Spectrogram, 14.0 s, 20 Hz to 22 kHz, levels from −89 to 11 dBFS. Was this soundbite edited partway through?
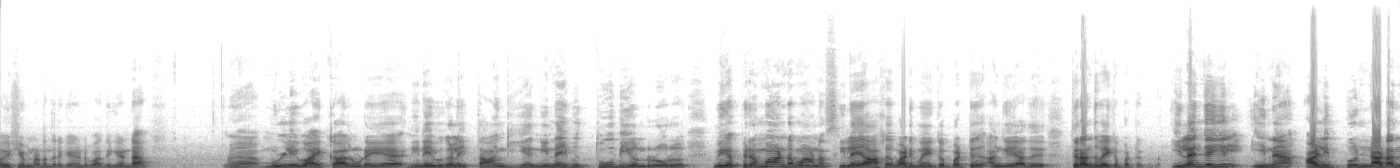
yes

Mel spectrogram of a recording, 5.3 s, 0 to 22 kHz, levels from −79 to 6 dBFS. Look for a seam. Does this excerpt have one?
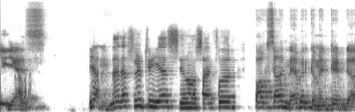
yes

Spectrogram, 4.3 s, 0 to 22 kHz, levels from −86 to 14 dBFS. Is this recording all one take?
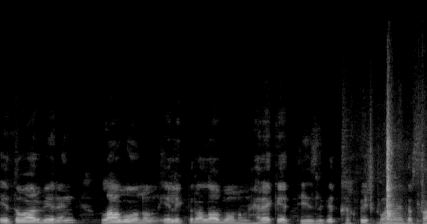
yes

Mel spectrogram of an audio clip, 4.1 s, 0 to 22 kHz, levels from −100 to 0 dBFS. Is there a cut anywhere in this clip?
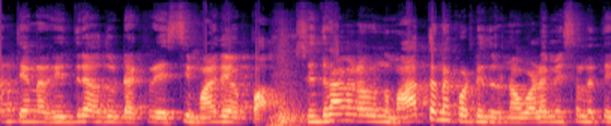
yes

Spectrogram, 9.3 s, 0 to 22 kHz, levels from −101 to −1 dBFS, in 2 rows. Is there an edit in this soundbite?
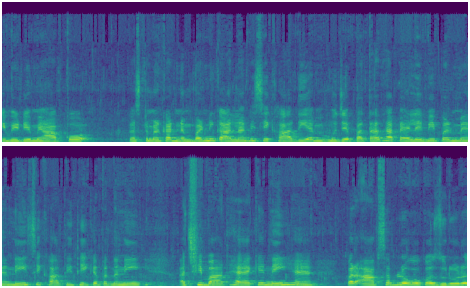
no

